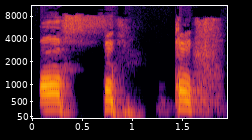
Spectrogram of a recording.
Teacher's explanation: Jadi paling dekat dengan tenggorokan, pangkal lidah ya, yang paling dekat dengan tenggorokan berarti qaf.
